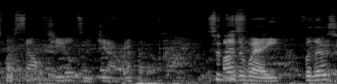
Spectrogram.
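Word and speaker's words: Jarrow: the the TR R from South Shields and jar by the way for those of you who who aren't familiar it's say it's spelled jro but it's pronounced jar and W is an A in East the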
